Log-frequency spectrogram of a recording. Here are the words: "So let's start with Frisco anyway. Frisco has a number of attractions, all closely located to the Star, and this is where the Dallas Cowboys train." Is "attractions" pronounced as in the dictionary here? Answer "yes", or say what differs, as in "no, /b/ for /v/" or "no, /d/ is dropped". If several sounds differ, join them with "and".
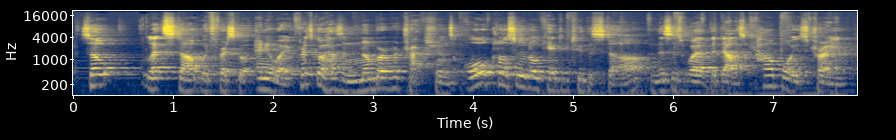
yes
